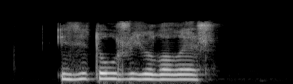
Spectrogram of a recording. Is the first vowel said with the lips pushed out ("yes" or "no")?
no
